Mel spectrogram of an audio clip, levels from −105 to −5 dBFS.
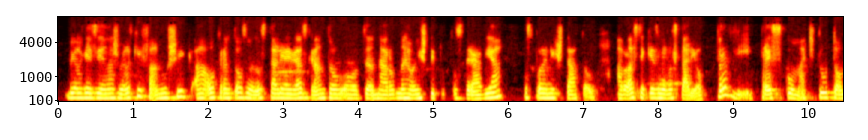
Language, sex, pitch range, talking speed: Czech, female, 170-205 Hz, 165 wpm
